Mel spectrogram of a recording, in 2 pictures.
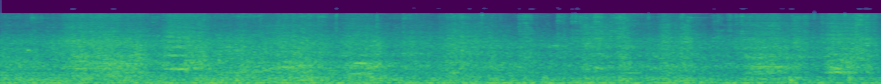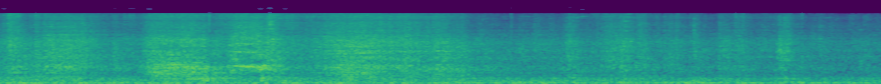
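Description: Freight train of PKP Cargo Eaos open wagons rolling past at speed: a steady rumble of wheels on rail with scattered knocks and a few short wheel squeaks, easing off slightly near the end.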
